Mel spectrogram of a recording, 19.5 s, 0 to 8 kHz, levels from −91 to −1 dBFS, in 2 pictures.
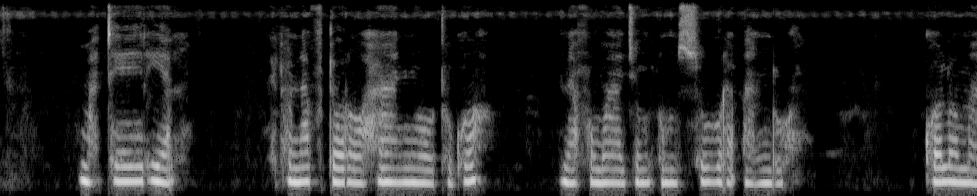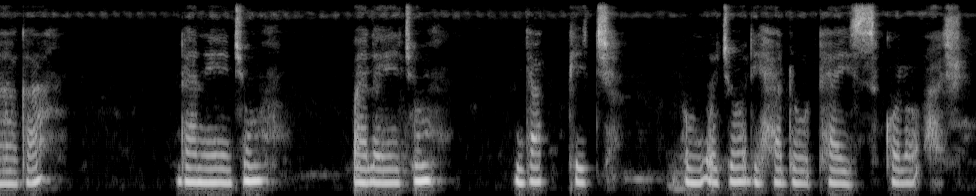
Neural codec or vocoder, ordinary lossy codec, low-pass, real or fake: codec, 16 kHz, 4 kbps, FreqCodec, larger model; Opus, 64 kbps; 7.2 kHz; fake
